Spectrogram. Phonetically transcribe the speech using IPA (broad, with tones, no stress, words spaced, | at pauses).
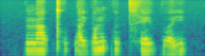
ŋaː˧t̚kʷʰɐ˨k̚aː˨jpɐ˥m kʷɐ˧t̚t͡sʰe˧jkʷɐ˨˥j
